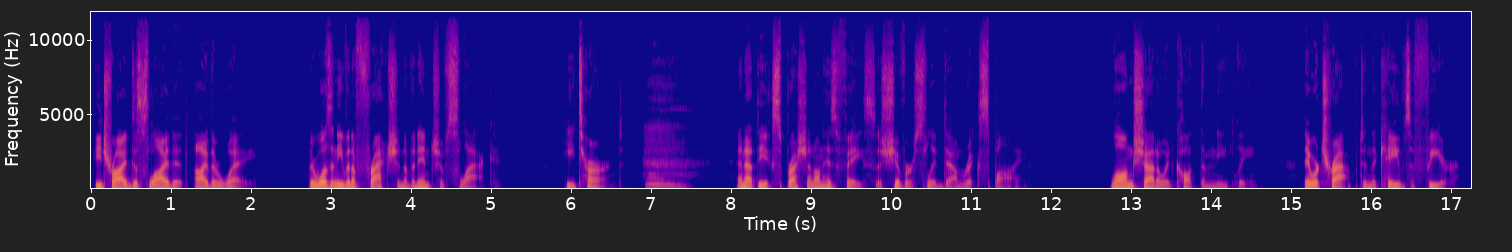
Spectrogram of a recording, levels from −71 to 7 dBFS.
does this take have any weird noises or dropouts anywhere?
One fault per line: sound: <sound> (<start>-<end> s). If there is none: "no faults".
sound: sigh (6.9-7.8 s)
